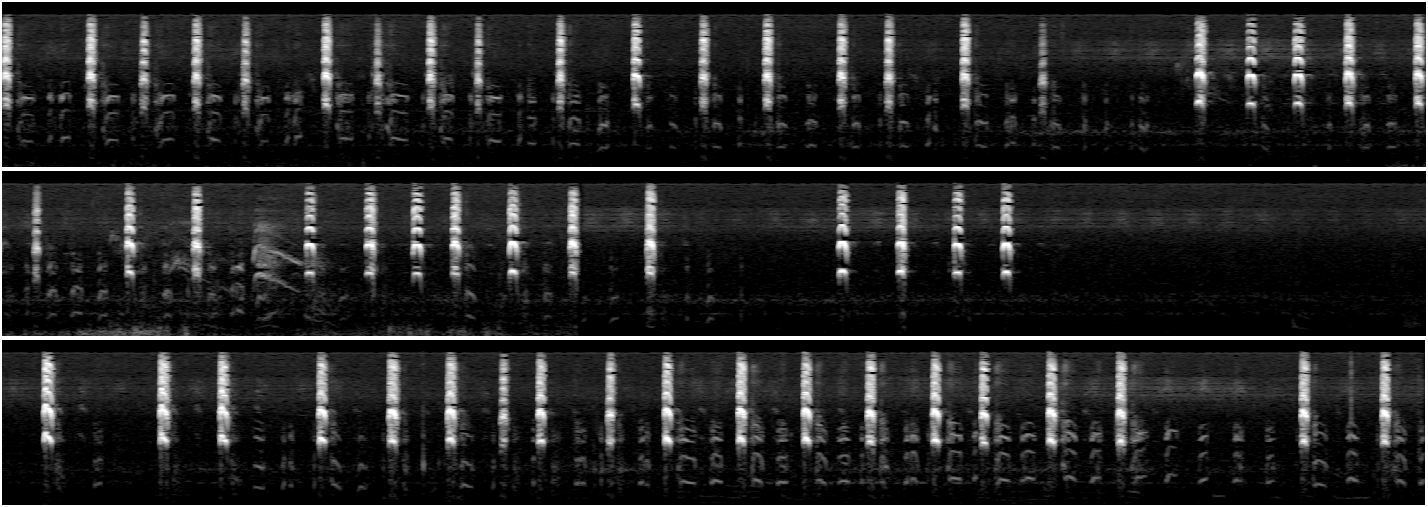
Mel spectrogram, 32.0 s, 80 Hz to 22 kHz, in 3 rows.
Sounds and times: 0.0s Prairie Dogs chirping 16.1s
21.7s Prairie Dogs chirping 32.0s

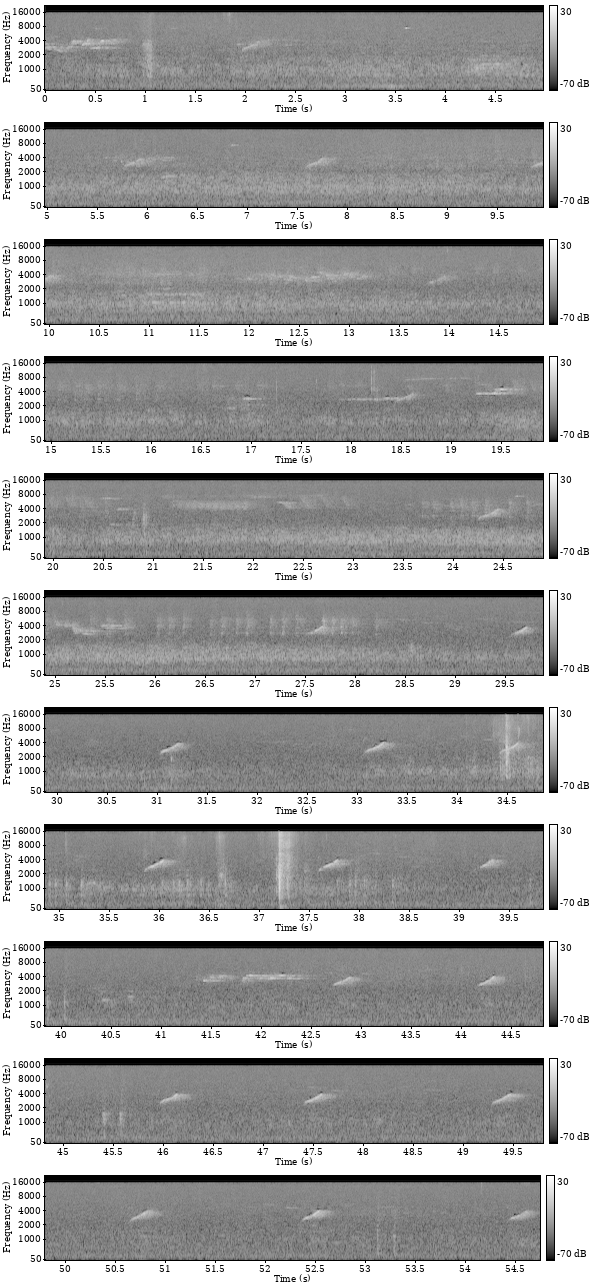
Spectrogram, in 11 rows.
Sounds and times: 0.0s birds 43.2s
0.0s wind 54.7s
1.0s footsteps 1.2s
34.4s footsteps 34.9s
45.3s birds 46.4s
51.9s birds 54.7s

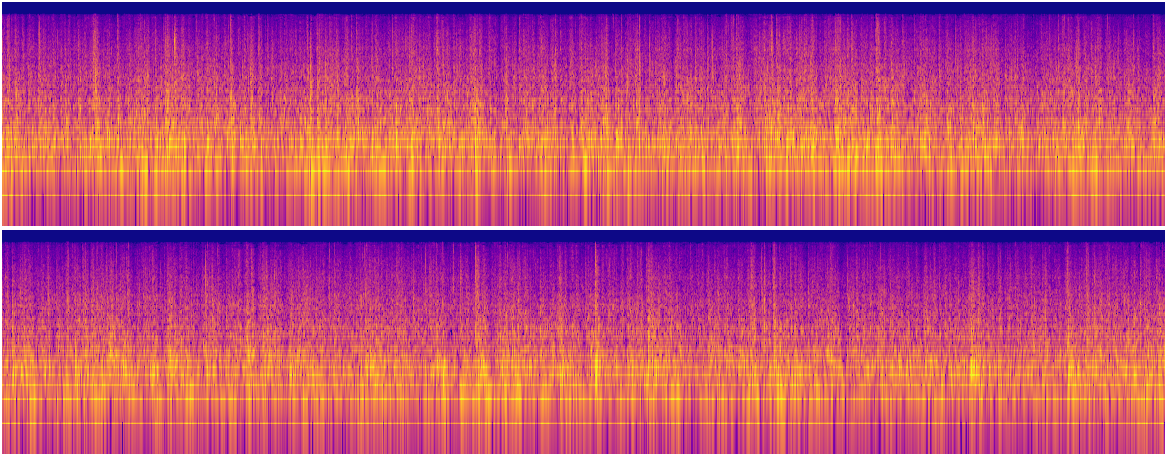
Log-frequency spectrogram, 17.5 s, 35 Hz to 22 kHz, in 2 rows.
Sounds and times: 0.0s rain on a car roof 17.4s

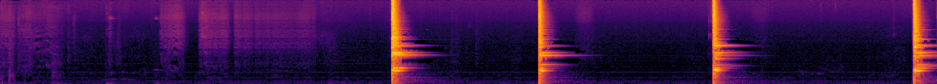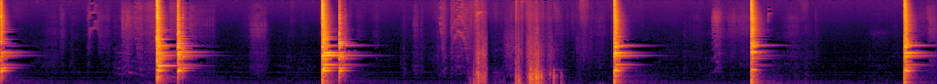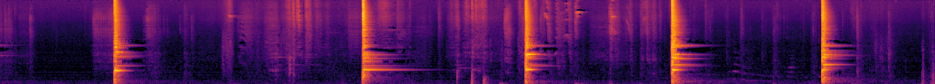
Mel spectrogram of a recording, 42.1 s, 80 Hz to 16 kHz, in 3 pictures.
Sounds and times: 5.9s anvil 6.6s
8.1s anvil 8.8s
10.7s anvil 11.3s
13.8s anvil 14.6s
16.4s anvil 17.2s
18.9s anvil 19.7s
23.3s anvil 24.0s
25.3s anvil 25.9s
27.6s anvil 28.2s
29.8s anvil 30.3s
33.6s anvil 34.4s
36.0s anvil 36.4s
38.2s anvil 38.9s
40.5s anvil 41.0s

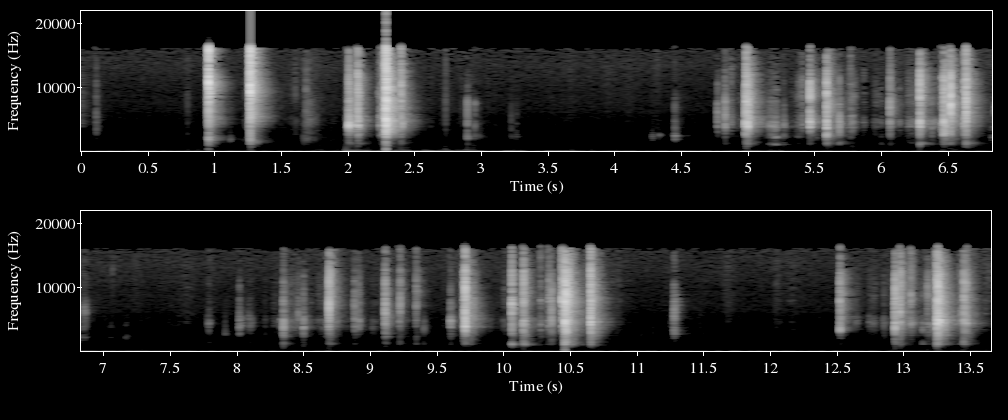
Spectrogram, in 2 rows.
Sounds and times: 2.0s handgun handling sounds 2.6s
4.8s handgun handling sounds 6.9s
12.5s Holster sounds, drawing, and holstering 13.6s
12.5s handgun handling sounds 13.6s

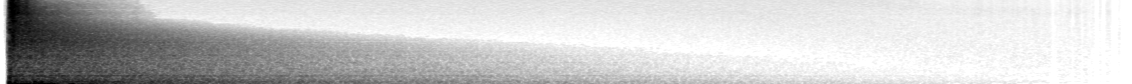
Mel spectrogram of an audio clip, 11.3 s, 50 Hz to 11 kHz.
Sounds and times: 0.1s full bodied explosive boom with a long tail out reverb 5.0s

